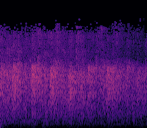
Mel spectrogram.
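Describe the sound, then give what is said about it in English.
Audience applause during a sermon: steady, dense clapping that lasts about two seconds and tapers slightly at the end. “You can clap for that.”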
